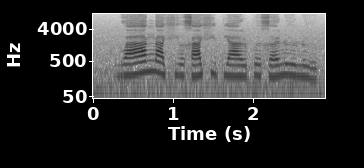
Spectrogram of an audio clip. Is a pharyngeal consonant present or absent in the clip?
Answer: absent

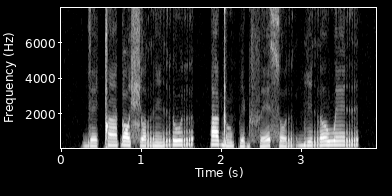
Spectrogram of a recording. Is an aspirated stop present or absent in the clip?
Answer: absent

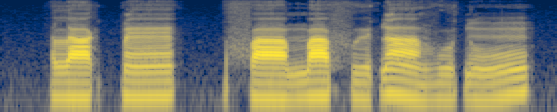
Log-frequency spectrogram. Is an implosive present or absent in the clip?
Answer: present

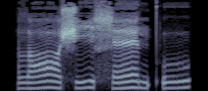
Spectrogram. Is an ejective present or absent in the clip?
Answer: present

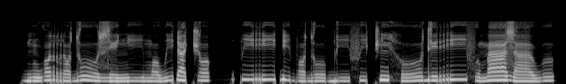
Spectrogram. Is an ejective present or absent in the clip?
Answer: absent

